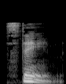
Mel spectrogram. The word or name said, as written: stain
